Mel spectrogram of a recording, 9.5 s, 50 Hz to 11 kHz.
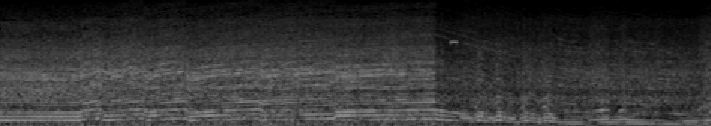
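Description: Formula 1 race car engine from the video game F1 2018, running under the lights: a high-pitched, steady engine whine that climbs and shifts through gears, loud and close with no voices over it.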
